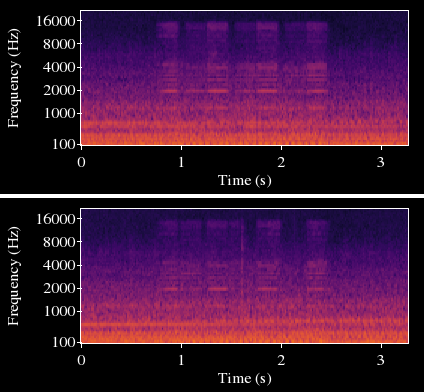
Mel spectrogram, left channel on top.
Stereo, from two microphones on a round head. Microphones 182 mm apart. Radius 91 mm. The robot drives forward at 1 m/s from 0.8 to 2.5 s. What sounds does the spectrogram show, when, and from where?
Only background noise.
